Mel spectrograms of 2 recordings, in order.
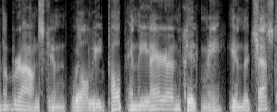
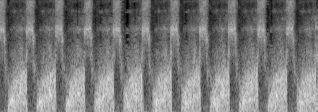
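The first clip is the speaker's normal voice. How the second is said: breathy unvoiced swa swa squirts; squirting noise; slower than usual. Comic squirting noise in a crude story. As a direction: spit out voiceless squirt sounds.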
